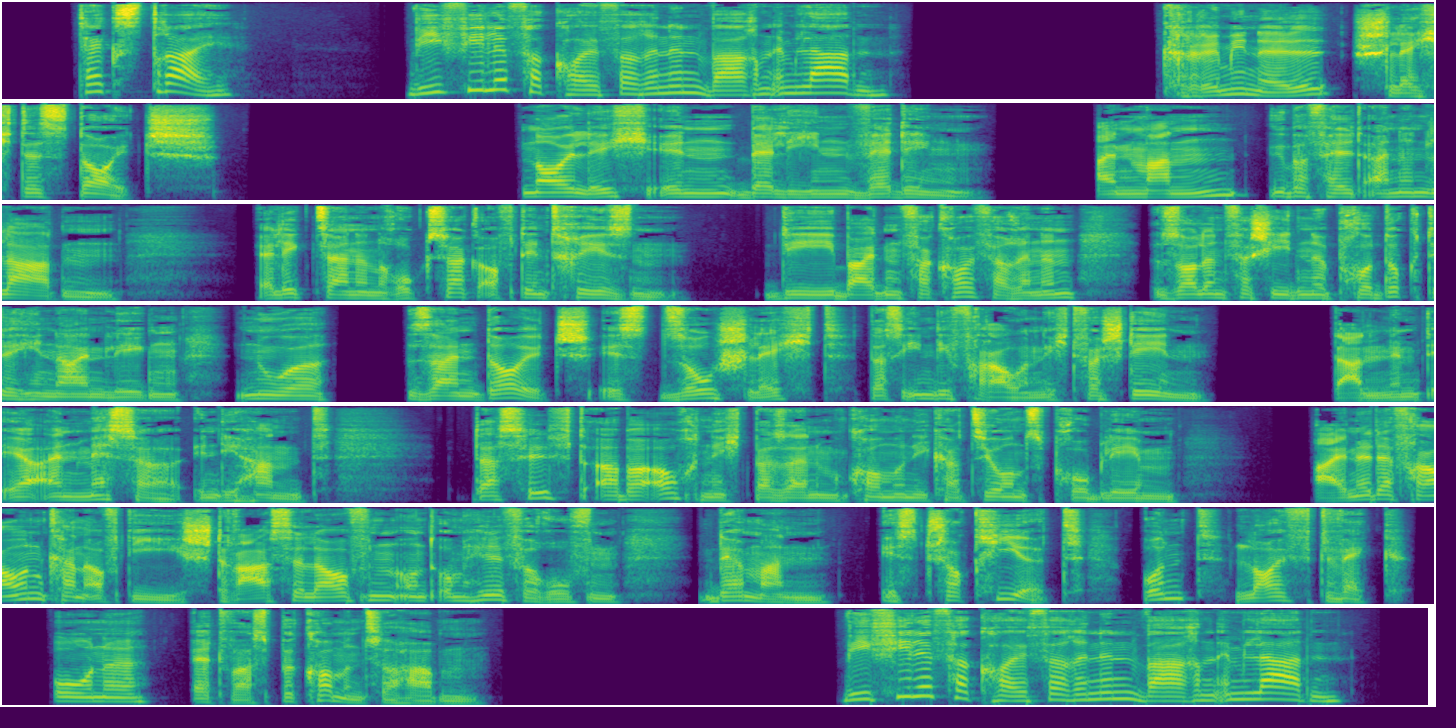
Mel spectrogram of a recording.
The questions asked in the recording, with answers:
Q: Wie viele Verkäuferinnen waren im Laden?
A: Zwei Verkäuferinnen.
